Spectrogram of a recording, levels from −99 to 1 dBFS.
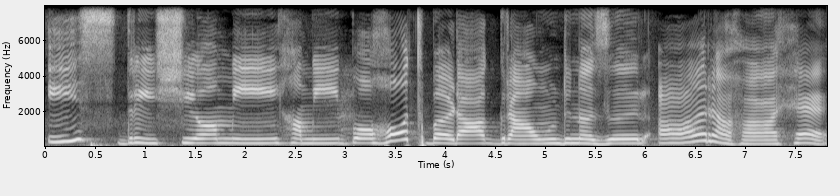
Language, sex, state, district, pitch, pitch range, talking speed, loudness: Hindi, male, Punjab, Fazilka, 240 Hz, 230-255 Hz, 85 wpm, -15 LUFS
